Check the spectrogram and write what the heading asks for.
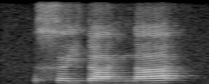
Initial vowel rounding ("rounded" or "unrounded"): unrounded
